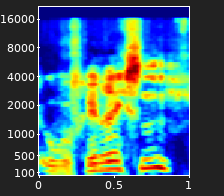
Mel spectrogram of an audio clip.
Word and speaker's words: Uwe Friedrichsen: name is already said uber friedrichsen um never try to pronounce that if you're not coming from germany or a country which has a similar odd language as we have anyway and if you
